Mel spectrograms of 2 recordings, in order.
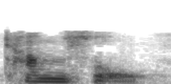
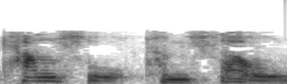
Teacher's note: two syllables, and the stress is on the first syllable, so it's cancel.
